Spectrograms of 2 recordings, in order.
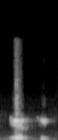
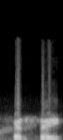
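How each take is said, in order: First: It starts with a y sound, ending in i. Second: It starts with a throaty h sound. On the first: This is the local way of saying it. "sino jersey, que es nuestra manera de pronunciarla" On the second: This is the standard form, read as written. "No jersey con J, escrito tal cual"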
